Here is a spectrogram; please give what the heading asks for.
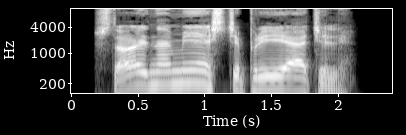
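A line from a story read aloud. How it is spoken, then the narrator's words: Toothless mumble from darkness. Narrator (Russian): раздался шамкающий голос из темноты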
